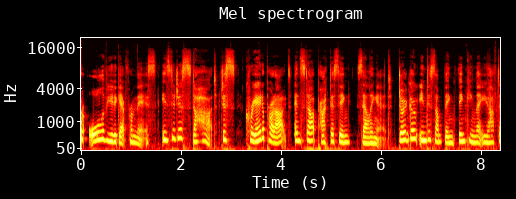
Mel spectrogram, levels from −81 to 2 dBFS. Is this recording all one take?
yes; 0 cuts

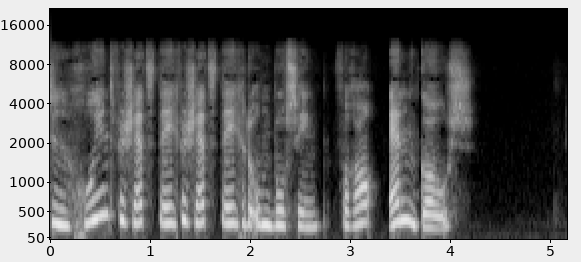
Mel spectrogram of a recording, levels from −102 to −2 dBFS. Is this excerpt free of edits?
no; 2 cuts; at 1.3 s, 2.8 s

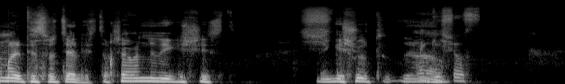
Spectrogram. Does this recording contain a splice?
no; 0 cuts

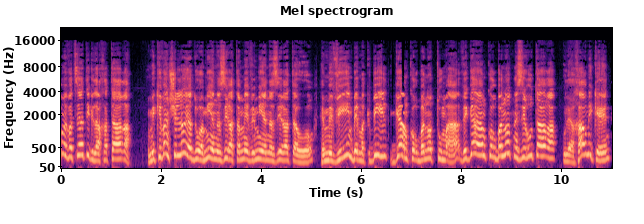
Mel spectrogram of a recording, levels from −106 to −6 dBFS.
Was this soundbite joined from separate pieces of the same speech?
yes; 3 cuts; at 5.1 s, 6.5 s, 10.0 s

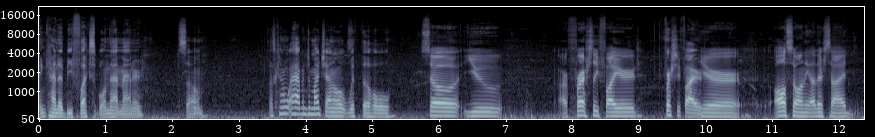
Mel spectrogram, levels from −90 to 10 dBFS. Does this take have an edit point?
no; 0 cuts

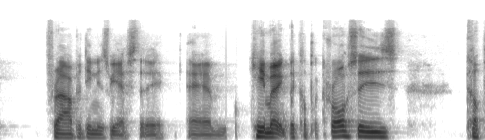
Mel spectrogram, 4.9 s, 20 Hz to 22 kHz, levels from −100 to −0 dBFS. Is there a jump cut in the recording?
yes; 3 cuts; at 1.1 s, 2.3 s, 2.9 s

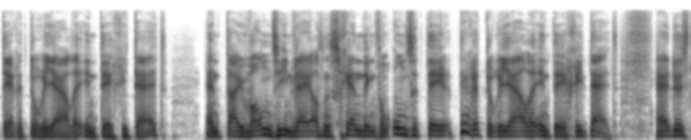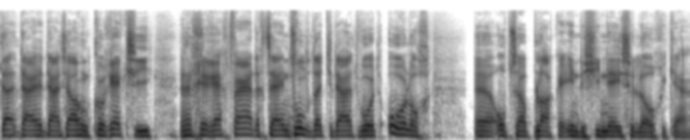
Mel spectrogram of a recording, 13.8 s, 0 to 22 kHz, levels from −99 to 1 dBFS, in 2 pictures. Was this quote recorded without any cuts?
yes; 0 cuts

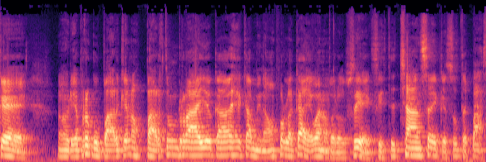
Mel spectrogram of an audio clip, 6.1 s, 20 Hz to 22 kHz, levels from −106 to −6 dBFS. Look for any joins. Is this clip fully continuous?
no; 1 cut; at 4.1 s

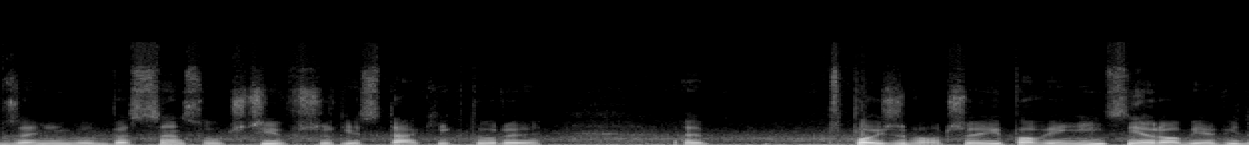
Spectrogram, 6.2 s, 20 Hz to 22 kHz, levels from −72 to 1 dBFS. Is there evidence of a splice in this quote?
yes; 2 cuts; at 1.7 s, 4.5 s

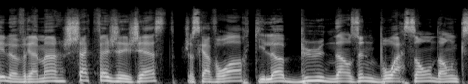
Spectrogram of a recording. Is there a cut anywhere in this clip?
no; 0 cuts

